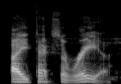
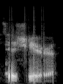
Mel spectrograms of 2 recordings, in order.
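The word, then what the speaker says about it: Texeira: Uh well, my probably uh a lot of people say Texaria. Mark Tesharia. It's Tashira. Yeah. Okay. Tashira.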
